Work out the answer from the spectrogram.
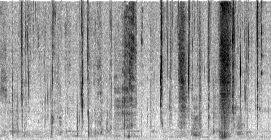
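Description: Close-up eating sounds of one person biting and chewing food, with many short wet clicks and one louder bite about four and a half seconds in.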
